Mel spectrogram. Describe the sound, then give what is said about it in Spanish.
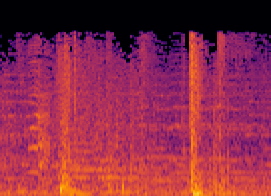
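Kicks and blows land in a close-quarters fist fight from the superhero action film Captain America: Civil War. Two heavy, dull thuds stand out over a steady background rumble. “Ella le golpea con una cesta y le derriba de una patada. Salta sobre el primero y derriba a ambos con una acrobática llave. Patea a uno y golpea a otro.”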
